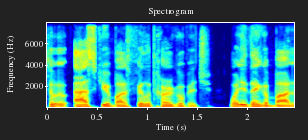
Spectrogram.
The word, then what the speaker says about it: Hrgovic: Hrgovic. You're about Hrgovic. Hrgovic, yes. Somebody in the chat room wanted to ask you about Filip Hrgovic.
